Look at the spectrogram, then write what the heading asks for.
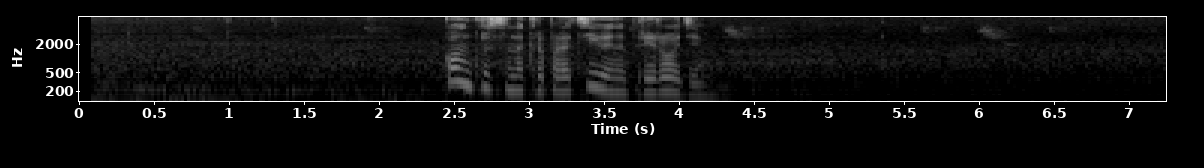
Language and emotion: Russian, neutral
